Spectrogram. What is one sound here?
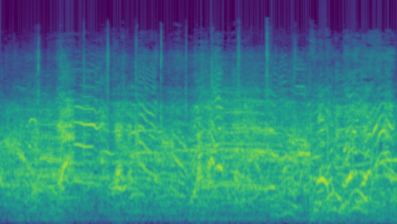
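Young men shout excitedly in celebration.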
